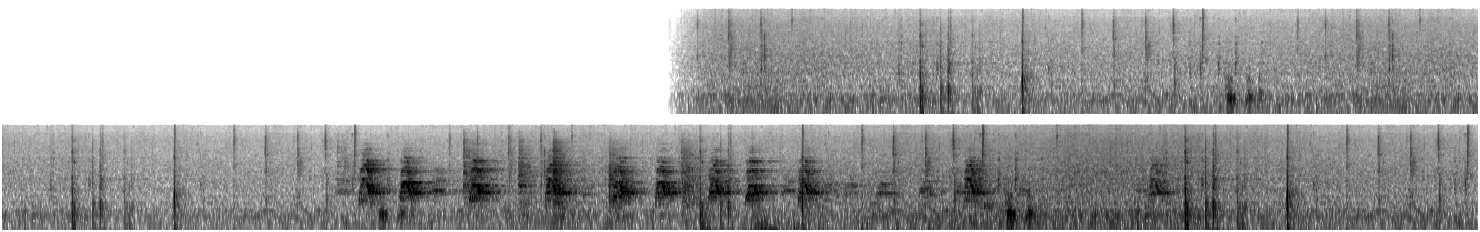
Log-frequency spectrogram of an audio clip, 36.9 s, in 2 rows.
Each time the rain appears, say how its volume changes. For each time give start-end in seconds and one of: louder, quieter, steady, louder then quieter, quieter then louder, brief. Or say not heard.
8.3-36.8 louder.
